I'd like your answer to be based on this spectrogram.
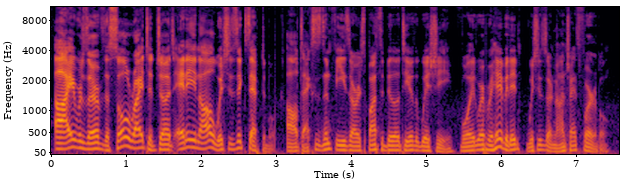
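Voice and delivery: fast legal disclaimer; fine-print rattle. Acted. Discord reciting terms to Fluttershy, fast. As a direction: rattle it off like an ad's small print.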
